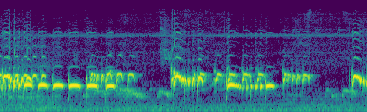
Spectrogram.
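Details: Local zebra dove with a small build and clear 'crystal' voice, used as a lure to stir other doves: bursts of quick staccato cooing notes, some rising, repeated in phrases separated by short pauses.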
